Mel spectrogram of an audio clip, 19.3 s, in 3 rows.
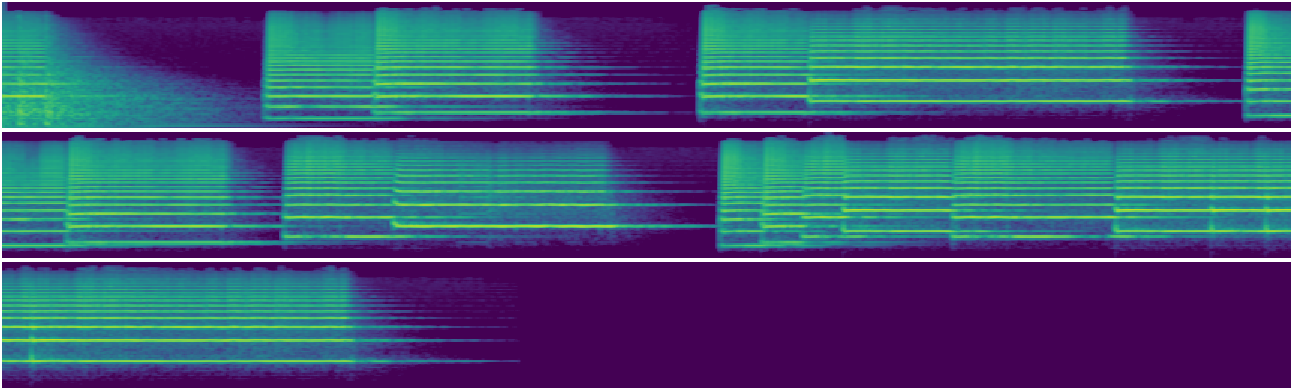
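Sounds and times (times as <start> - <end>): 
drums: 0.0 - 1.2
trumpets: 0.0 - 15.0.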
